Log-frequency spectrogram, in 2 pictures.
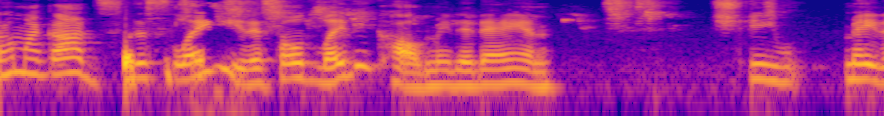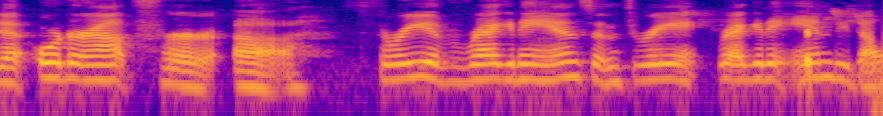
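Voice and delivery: plain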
